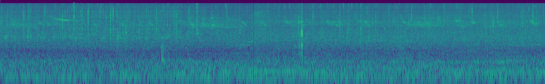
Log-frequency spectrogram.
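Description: Outdoor ambience: a steady rushing background with a low rumble, faint short bird chirps, and a couple of sharp clicks about three and six seconds in.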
